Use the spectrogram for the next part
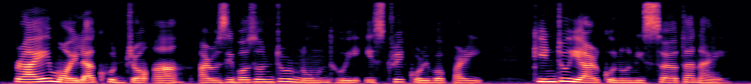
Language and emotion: Assamese, neutral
